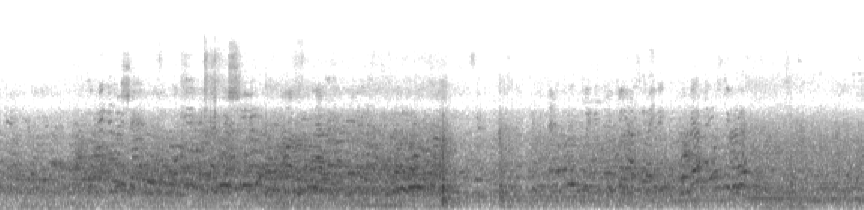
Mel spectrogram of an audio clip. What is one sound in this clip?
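Several women chatter and talk over one another nearby.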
